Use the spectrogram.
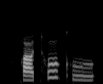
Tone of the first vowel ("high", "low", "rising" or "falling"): low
